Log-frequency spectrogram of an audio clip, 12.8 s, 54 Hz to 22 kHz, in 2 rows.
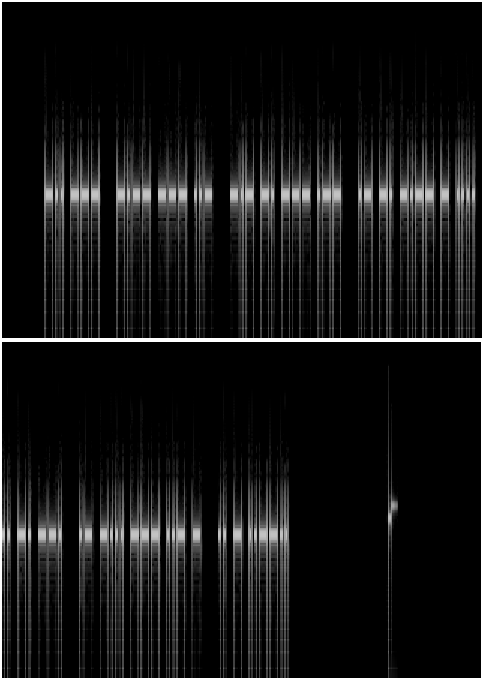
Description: Morse code, heard as a keyed tone, about 34 wpm, 700 Hz. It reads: DO YOU KNOW ANYTHING ABOUT IT?
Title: Sentences from Top 1000 Words 35wpm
